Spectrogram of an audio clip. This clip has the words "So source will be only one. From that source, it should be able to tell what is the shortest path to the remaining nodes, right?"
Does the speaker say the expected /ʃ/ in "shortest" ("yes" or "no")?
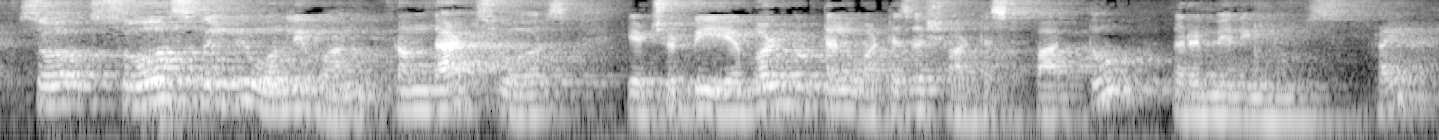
yes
